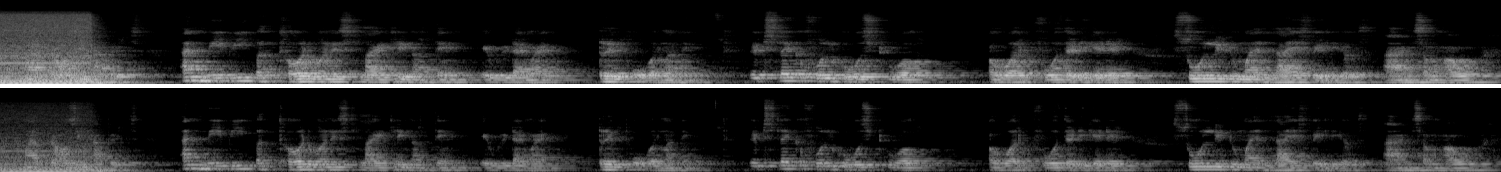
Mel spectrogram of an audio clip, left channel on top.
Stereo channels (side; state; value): right; quieter; 9.2 dB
